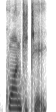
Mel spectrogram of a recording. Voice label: "quantity", Indian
